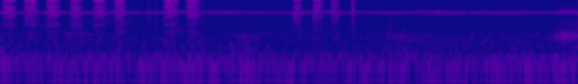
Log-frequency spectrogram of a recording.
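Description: Crickets trilling steadily at a high pitch, with runs of rapid, higher ticks in the first two seconds and again about three seconds in.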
